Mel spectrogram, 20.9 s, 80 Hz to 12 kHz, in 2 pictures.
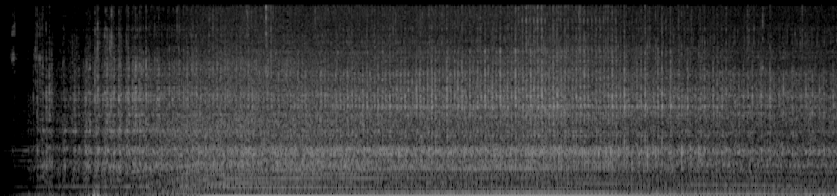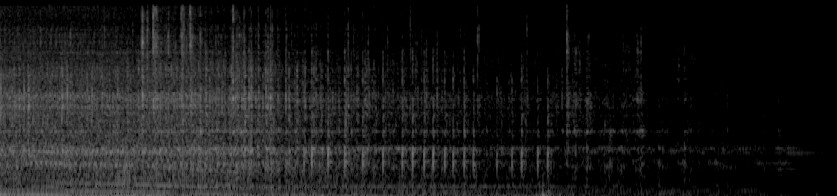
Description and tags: FAN 3 (Slow Stop)
wind, motor, old, airflow, fan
